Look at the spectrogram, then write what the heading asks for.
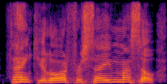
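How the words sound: It is said flatly, like a robot.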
